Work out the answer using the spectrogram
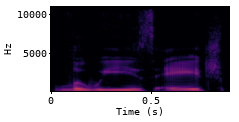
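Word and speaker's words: Loish: and her name is Lois I think is that how that's how you say it l-o-i-s-h or it's l-o-u-i-s-h it's actually like Louise H but lowish whatever and she just had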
